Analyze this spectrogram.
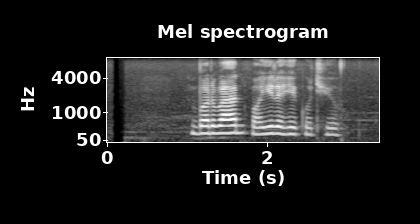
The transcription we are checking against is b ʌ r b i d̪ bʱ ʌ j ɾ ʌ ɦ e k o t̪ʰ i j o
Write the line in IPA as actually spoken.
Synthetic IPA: b ʌ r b a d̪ bʱ ʌ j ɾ ʌ ɦ e k o t̪ʰ i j o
